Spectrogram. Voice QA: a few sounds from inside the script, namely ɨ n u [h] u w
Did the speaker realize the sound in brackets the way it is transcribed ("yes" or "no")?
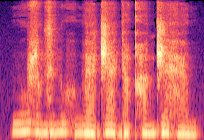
yes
